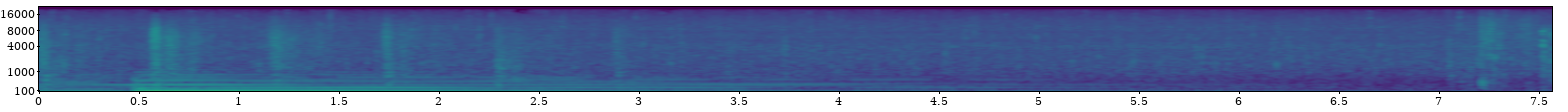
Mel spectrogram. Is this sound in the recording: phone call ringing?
no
